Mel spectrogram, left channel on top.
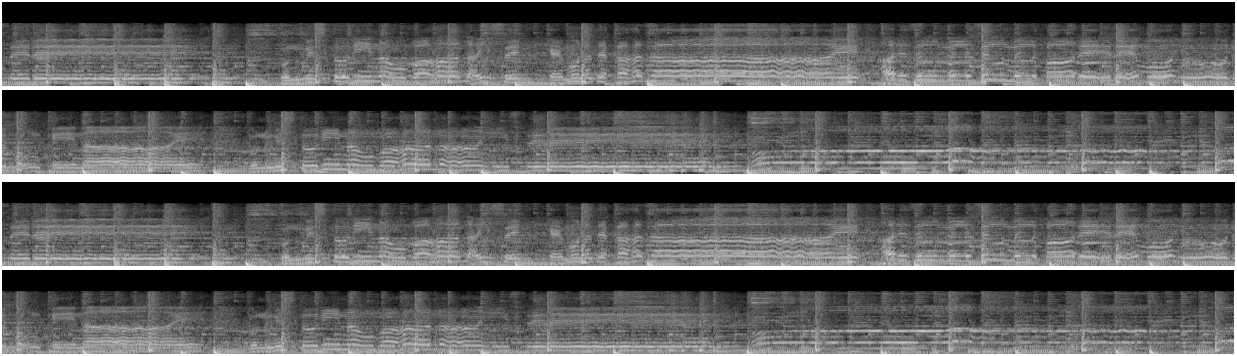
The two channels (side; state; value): right; noise; hum, 15 dB below the sound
